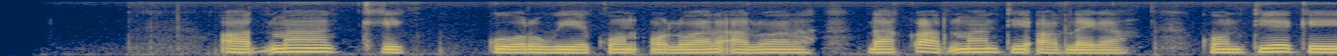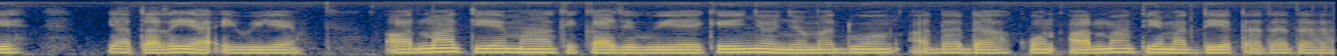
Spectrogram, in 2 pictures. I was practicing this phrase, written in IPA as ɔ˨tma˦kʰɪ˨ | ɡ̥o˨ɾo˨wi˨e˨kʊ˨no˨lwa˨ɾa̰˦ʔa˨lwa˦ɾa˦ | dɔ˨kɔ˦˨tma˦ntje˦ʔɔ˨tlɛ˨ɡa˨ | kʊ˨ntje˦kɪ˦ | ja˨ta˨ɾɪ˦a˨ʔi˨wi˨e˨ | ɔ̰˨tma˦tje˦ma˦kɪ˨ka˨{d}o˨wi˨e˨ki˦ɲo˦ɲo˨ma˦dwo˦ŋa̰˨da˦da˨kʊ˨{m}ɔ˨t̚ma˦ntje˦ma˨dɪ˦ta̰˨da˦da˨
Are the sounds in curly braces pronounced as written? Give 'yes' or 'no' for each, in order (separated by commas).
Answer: no, no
